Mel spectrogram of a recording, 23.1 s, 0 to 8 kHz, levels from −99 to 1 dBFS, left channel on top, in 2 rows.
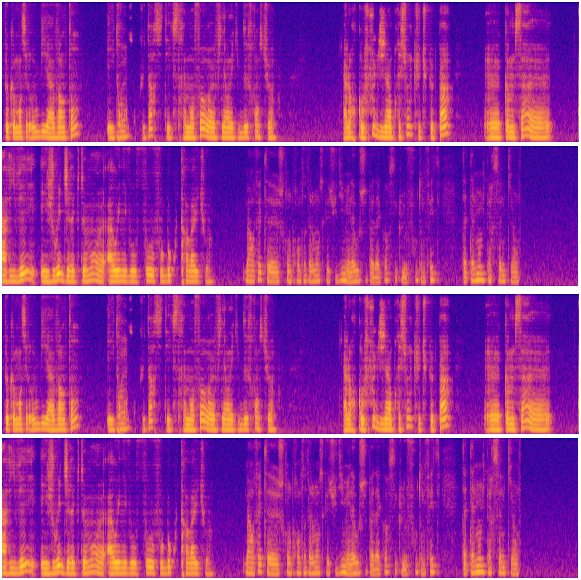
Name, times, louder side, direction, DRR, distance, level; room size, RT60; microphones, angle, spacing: voice 1, 0.1-1.6 2.1-2.4 2.9-5.5 6.8-9.0 9.6-11.0 11.5-15.7, equal, ahead, 2.9 m, -18 dB
voice 2, 16.4-21.9, right 1 dB, 35° right, 1.3 m, -25 dB
head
